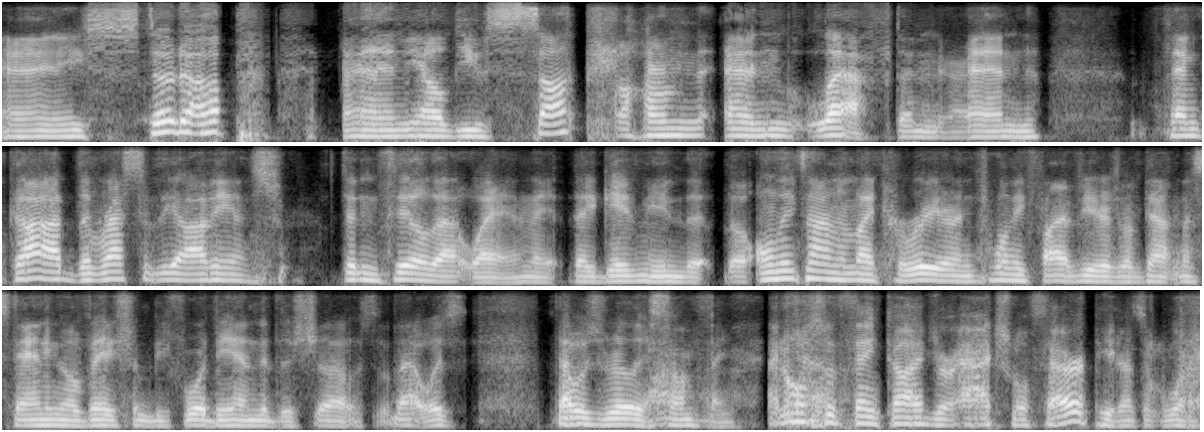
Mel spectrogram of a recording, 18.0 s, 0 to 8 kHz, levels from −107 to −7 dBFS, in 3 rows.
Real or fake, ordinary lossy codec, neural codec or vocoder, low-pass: fake; Opus, 16 kbps; codec, 16 kHz in and 24 kHz out, 1.1 kbps, FireRedTTS-2 codec; 7.2 kHz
